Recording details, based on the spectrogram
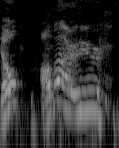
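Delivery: very loud, high-pitched put-on troll voice. Telling the group how the troll reacts, in a troll voice. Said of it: "That was a great troll voice".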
